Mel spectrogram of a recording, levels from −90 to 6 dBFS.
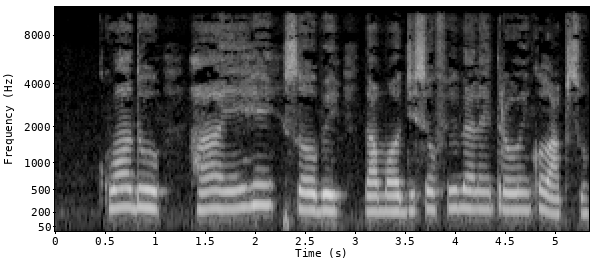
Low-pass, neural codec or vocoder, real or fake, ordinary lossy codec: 10.8 kHz; none; real; MP3, 64 kbps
